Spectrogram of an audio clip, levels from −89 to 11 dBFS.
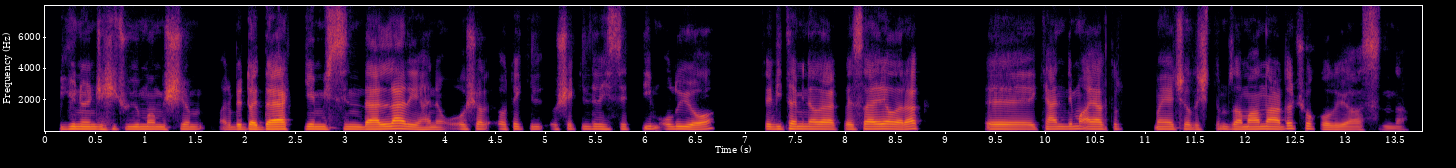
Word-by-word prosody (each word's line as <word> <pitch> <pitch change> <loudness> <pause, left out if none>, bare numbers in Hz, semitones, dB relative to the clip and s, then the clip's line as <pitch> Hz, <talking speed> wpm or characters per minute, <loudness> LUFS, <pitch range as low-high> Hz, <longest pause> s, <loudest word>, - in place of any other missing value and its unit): bir 135 - -8
gün 150 0 +2
önce 145 -1 +1
hiç 140 +3 -5
uyumamışım, 140 0 -1
hani, 130 +1 -10
böyle, 140 -1 +1
day 135 -3 +5
dayak 145 +1 +9
yemişsin 145 -1 0
derler 150 +4 +6
ya, 130 -3 -1
hani, 130 0 -6
o 140 +2 -8
şe 145 0 -4
o 145 -1 -6
tekil 145 -1 -7
o 140 - -12
şekilde 150 +2 -6
de - - -2
hissettiğim 140 +2 -8
oluyor 145 +1 +1 0.5
ve 150 - 0
vitamin 150 +1 0
alarak 145 -2 +2
vs. 140 +1 -3
alarak, 150 +1 +3 0.6
eee, 140 -1 0
kendimi 150 +2 -2
ayakta 145 -1 0
tutmaya 145 0 -6
çalıştığım 140 +1 -6
zamanlar 140 0 +2
da 175 - +1
çok 165 -3 -6
oluyor 110 -4 -3
aslında. 100 0 -9
145 Hz, 160 wpm, -22 LUFS, 135-150 Hz, 0.6 s, dayak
